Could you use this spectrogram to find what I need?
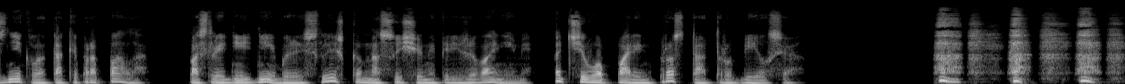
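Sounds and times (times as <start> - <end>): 
speech: 0.0 - 8.0, 9.3 - 11.2
woman breathing heavily after running: 9.4 - 11.2.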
